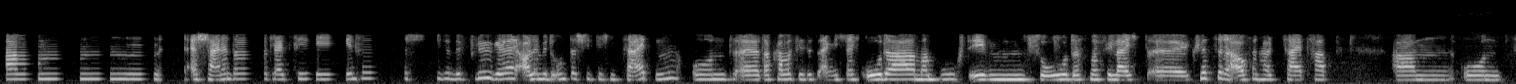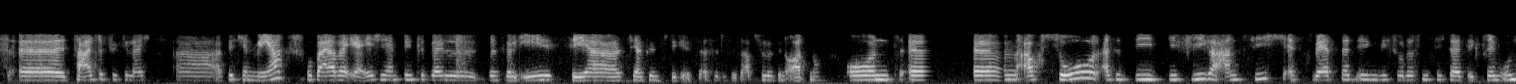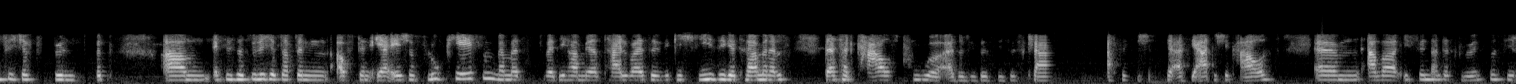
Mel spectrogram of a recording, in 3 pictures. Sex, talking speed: female, 160 wpm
